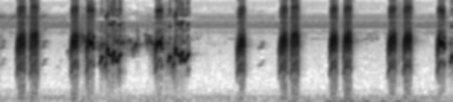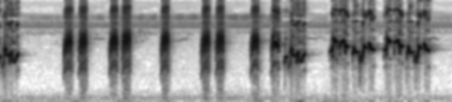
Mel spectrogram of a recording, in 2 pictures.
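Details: Sooty-headed bulbul in full, lively song. Dense runs of crisp, high chips mix with rolling, warbled phrases that grow busier near the end.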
